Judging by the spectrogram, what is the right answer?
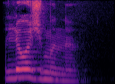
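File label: "лёзьмыны", Komi, female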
